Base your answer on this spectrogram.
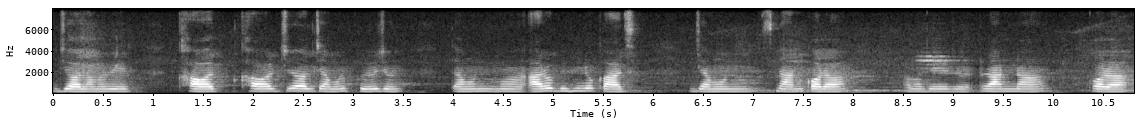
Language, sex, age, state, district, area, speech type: Bengali, female, 18-30, West Bengal, Uttar Dinajpur, urban, spontaneous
